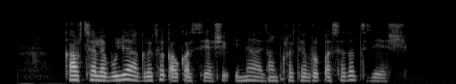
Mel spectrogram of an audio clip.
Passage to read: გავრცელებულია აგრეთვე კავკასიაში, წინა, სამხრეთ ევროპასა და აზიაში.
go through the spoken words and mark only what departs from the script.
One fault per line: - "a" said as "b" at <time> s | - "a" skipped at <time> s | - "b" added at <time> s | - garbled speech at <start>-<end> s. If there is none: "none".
none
